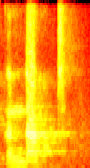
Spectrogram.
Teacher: I'm stressing duct. So I say conduct. This is a verb.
